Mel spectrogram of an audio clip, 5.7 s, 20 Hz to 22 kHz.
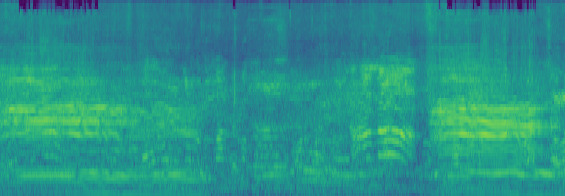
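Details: Small Sahiwal calves at a Kushtia cattle market where a farmer buys young bulls and heifers, 8 October 2025; two long, drawn-out moos, one at the start and one near the end, over constant voices of bargaining buyers.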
